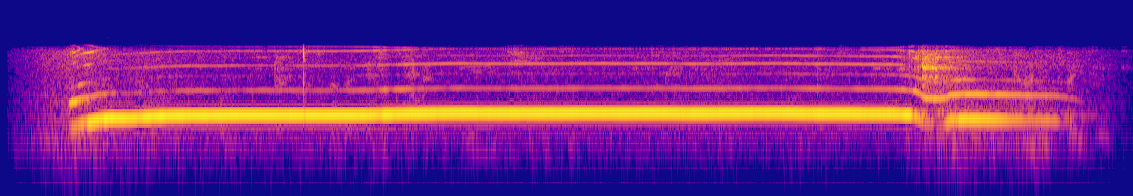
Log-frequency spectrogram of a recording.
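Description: A New Guinea singing dog lets out a single long, sustained howl holding a steady, eerie pitch with strong harmonics for about six seconds, then dips and wavers briefly before tapering off. Loud, with no talking.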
